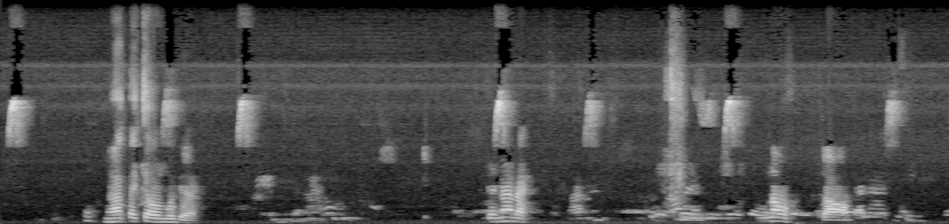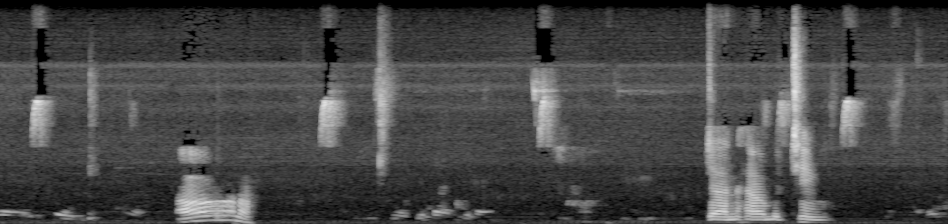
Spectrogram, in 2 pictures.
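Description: Monkeys chatter and squeal nearby.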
